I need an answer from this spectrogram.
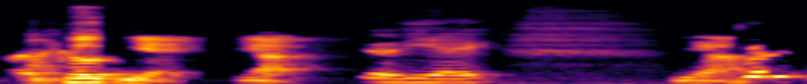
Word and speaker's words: Govier: So you and Michael Govier, is that how I say his name? Govier.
